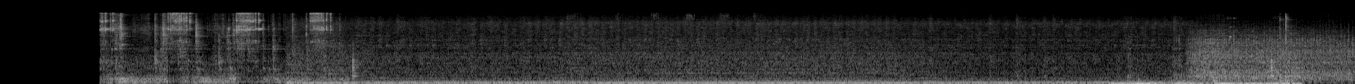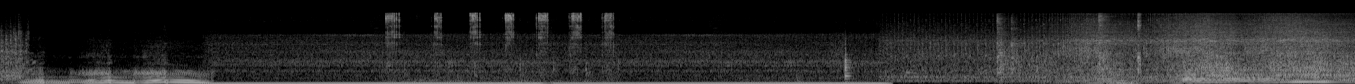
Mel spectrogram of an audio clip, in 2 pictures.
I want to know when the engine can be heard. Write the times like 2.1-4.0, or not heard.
2.9-27.0.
